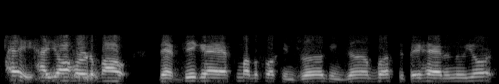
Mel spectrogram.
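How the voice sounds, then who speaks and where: A man hosting a loose radio talk show, his voice sitting a little high for a man. He tells stories in a profane, animated way. The sound is dry and thin, like it came over a phone line. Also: moderate pace, no echo. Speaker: podcast host. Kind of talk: casual chat.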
